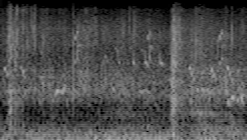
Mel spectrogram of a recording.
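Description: Faint chirps of small birds in the background, many short calls scattered throughout, with one sharp tap or click near the end.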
